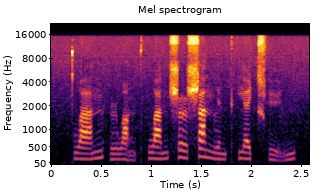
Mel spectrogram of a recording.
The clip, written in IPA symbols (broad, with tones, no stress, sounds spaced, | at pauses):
t̪ w a˧˥ n | ɻ w ɑ̰˨˩ ŋ pʰ w a˧˥ n ʂ ɻ̩˥˧ ʂ a˥˩ n l i˩ n pʰ j ɛ˧˥ t͡ɕʰ y̰˨˩˦ n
